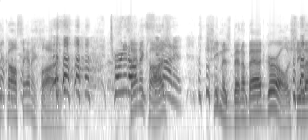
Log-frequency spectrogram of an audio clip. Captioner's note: laughter; laughing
